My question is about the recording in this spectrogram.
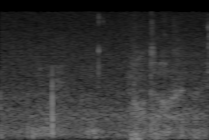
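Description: Quiet pause between speakers: faint hall ambience with low murmuring, a single soft click about half a second in and a soft low bump a little after the middle.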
